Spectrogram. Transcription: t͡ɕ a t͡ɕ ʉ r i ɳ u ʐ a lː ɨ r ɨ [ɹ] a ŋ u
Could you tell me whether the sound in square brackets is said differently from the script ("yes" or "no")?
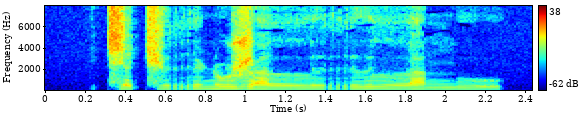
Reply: yes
